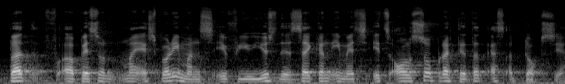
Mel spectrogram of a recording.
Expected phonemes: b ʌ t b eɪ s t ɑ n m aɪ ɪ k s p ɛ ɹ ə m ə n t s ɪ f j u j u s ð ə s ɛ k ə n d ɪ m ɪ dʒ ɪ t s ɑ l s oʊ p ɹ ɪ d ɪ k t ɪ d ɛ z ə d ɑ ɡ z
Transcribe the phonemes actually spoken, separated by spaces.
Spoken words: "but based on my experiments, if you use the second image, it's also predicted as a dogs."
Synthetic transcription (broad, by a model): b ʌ t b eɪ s ɑ n m aɪ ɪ k s p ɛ ɹ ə m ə n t s ɪ f j u j u s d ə s ɛ k ə n d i m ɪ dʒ ɪ t s ɑ l s oʊ p ɹ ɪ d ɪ t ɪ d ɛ s ə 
